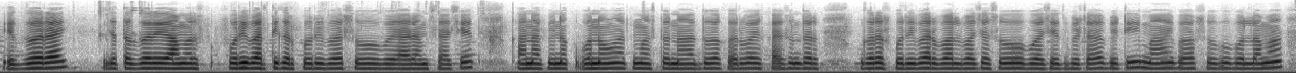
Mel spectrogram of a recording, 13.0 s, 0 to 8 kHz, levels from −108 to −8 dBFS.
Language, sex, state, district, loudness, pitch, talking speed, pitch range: Halbi, female, Chhattisgarh, Bastar, -24 LUFS, 200 Hz, 170 wpm, 195-205 Hz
